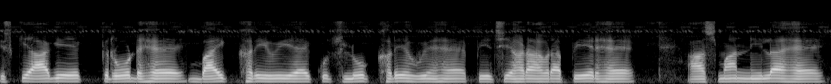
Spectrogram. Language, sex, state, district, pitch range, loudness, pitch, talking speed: Hindi, male, Rajasthan, Nagaur, 130-140 Hz, -17 LUFS, 135 Hz, 130 wpm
